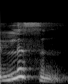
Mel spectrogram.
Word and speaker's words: listen: Then listen. We don't say listen. We say listen. L e s and n. That's how it's pronounced.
